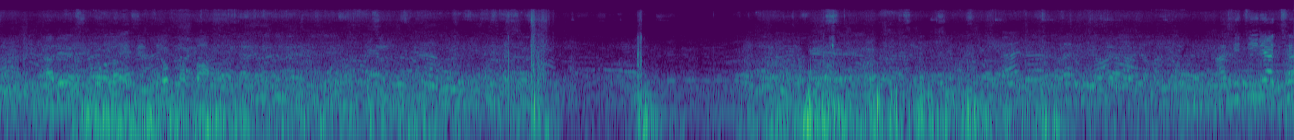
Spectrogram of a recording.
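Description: A large crowd chatters and cheers loudly outdoors.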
